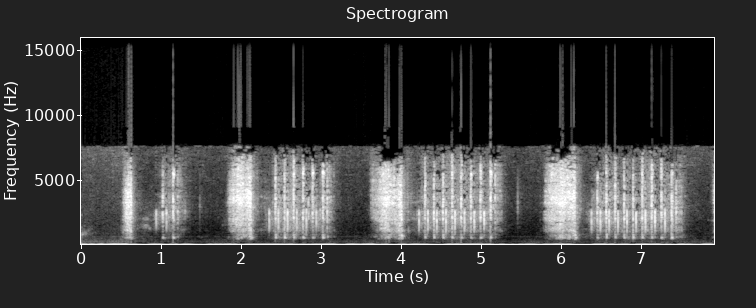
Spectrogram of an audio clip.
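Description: A rotary telephone being dialed: four digits in turn, each a brisk scraping wind of the dial followed by a fast, even run of ratcheting clicks as it spins back. No voices. The number dialed is the phone number of a blackmailer.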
